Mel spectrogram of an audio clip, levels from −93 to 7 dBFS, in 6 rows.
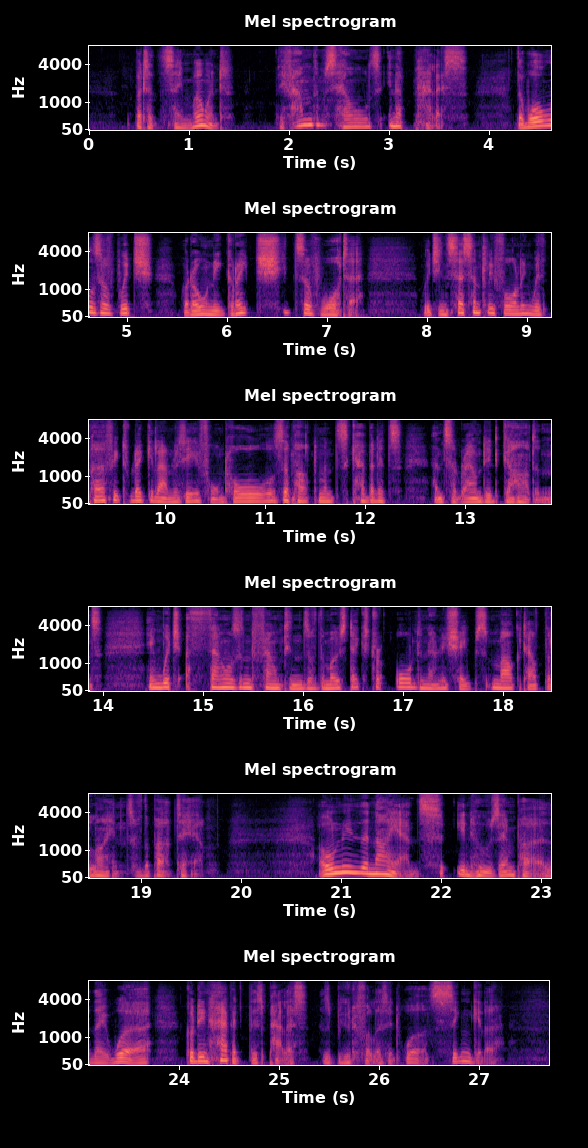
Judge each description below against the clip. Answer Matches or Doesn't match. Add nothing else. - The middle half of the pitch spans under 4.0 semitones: Doesn't match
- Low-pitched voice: Matches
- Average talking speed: Matches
